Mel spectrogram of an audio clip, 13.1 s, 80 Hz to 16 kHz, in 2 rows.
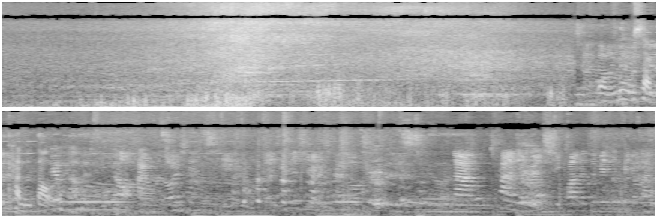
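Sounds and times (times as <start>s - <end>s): vehicle passing by: 0.0s - 6.2s.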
